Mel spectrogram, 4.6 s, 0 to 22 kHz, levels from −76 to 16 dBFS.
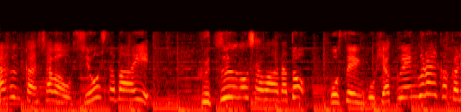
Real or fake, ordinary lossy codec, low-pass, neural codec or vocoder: real; none; none; none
